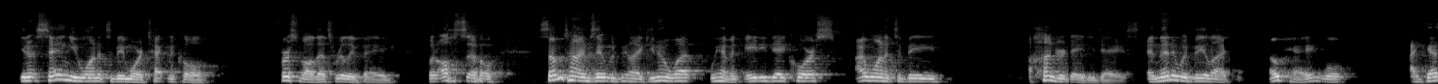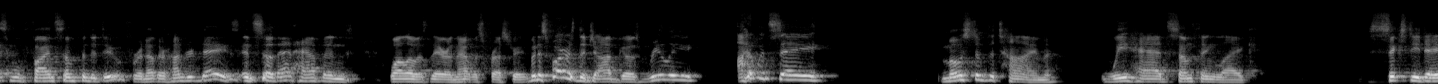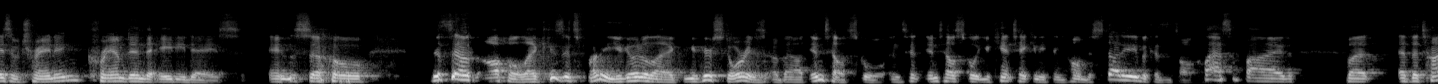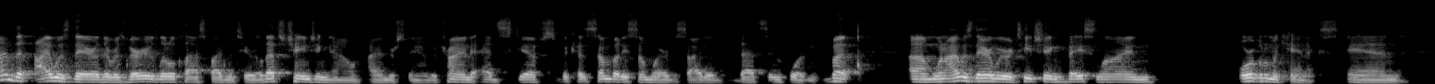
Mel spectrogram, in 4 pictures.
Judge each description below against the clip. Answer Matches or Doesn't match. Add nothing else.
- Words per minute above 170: Matches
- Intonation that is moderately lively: Doesn't match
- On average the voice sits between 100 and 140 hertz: Matches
